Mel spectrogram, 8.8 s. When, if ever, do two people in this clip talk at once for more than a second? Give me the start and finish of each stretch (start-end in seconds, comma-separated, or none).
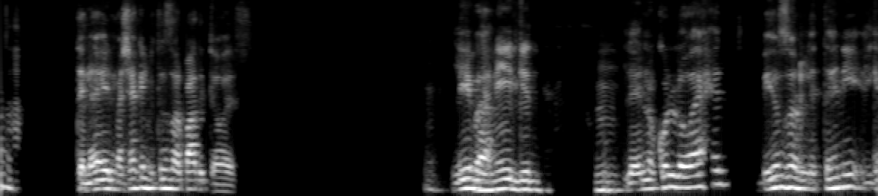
none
